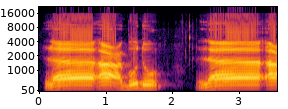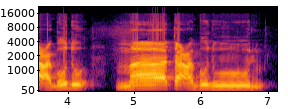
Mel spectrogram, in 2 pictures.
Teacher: ما الف مدہ، الف ہمیشہ مدہ ہوتا ہے، الف سے پہلے ہمیشہ زبر ہوتا ہے۔ الف مدہ کو 1 الف کے برابر کھینچ کر پڑھیں گے۔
